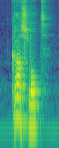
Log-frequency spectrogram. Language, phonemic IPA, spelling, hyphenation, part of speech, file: Dutch, /ˈkrɑs.lɔt/, kraslot, kras‧lot, noun, Nl-kraslot.ogg
- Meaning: scratch card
